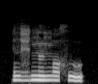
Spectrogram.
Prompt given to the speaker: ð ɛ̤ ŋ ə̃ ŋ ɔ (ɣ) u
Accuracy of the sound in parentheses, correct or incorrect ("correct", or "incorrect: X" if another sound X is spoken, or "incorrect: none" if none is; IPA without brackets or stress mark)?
incorrect: x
